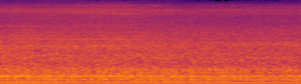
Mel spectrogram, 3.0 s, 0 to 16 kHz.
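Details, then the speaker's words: Home AC outdoor unit after replacing run capacitor; fan previously hummed and needed a push: steady even hum with smooth fan whoosh, compressor apparently kicking on; normal running. "It sounded like the compressor kicked on, but I'm not 100% sure what it was sounding like. But my fan definitely is working a lot better."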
